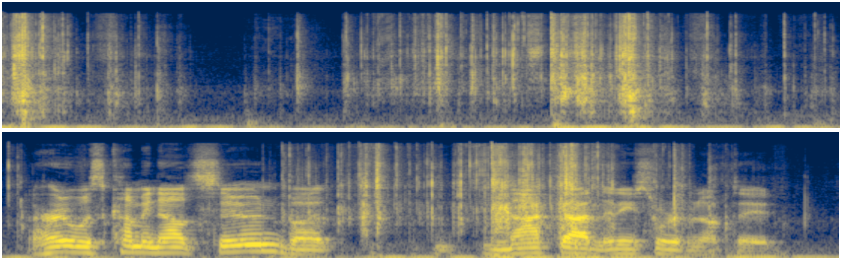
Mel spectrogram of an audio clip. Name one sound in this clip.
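Card packs rustle and crinkle as hands handle them.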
